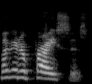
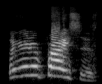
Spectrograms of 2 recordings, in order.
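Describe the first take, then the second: First: Said in the usual way. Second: Higher and insistent on prices; emphatic repeat. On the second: Real, not acted. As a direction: push prices home, insisting. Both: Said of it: "You think I'm lying?".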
